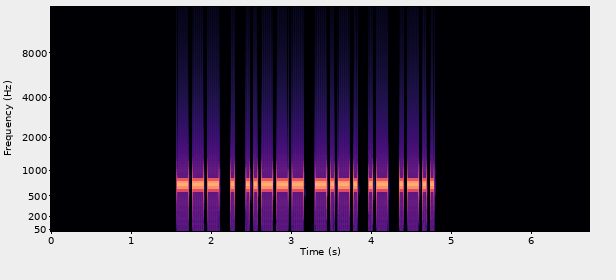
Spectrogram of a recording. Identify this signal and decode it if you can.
Morse code, heard as a keyed tone, about 25 wpm, 690 Hz. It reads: OE2CAL
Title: DXCC-100 Call Signs - 6 Characters - 25wpm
